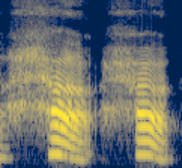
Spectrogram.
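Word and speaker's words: ح: Jadi, huruf H kecil itu cara membacanya adalah ee halus ya. Ha ha ha. Dan seperti ada hembusan napas halus atau desahan sedikit.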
